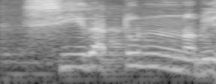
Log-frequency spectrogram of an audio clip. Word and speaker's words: সিরাতুন্নবী: আনবী যখন যুক্ত হয় তখন আর আ এর উচ্চারণ থাকে না এটা লুপ্ত হইয়া যায় এইভাবে দুইটা শব্দ একত্র হইয়া সিরাতুন্নবী শব্দটা ঘটনা এইটাই।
